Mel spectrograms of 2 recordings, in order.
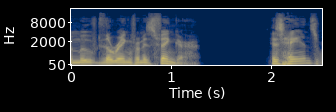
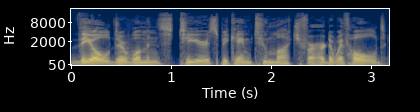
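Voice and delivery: usual speaking voice

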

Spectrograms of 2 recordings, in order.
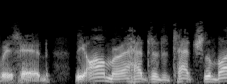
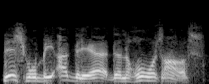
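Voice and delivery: ordinary delivery, nothing marked

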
